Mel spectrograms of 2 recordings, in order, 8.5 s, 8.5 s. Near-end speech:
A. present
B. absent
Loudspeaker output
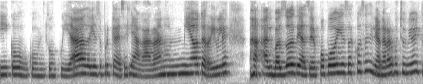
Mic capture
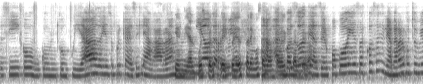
A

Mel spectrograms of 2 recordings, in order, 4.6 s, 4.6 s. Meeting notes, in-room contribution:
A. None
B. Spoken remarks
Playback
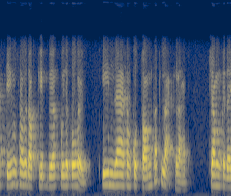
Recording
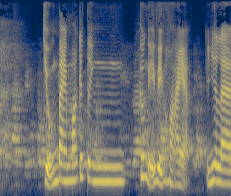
B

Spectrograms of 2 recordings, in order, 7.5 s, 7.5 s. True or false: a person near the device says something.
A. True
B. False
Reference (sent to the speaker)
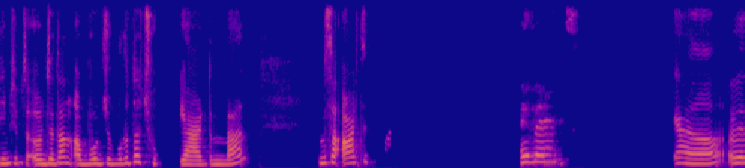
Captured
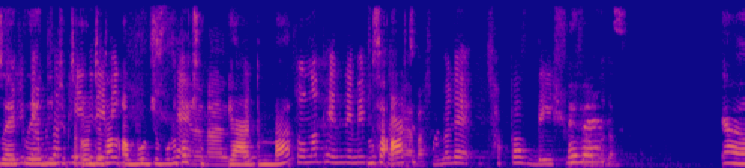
A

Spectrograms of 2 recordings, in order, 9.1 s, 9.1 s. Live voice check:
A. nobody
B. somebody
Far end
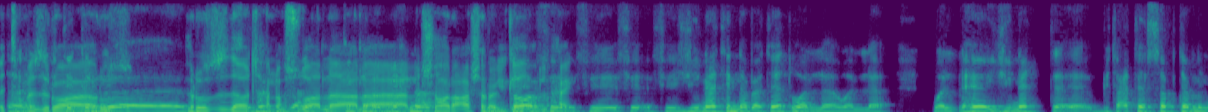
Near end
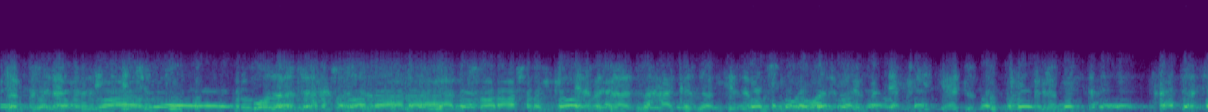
B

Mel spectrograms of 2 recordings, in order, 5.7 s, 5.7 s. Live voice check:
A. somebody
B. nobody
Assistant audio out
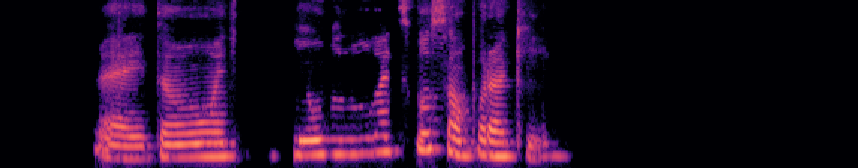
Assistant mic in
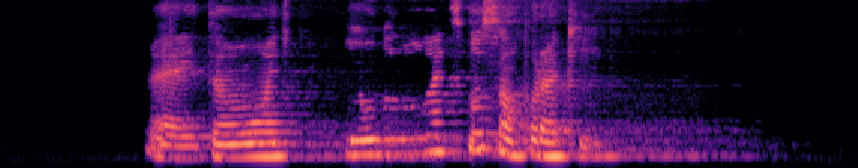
B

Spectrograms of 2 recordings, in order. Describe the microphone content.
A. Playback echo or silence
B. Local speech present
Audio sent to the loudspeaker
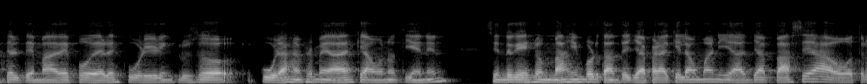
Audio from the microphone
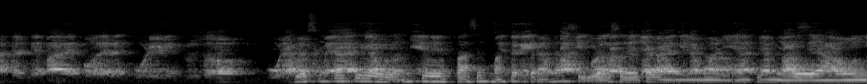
B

